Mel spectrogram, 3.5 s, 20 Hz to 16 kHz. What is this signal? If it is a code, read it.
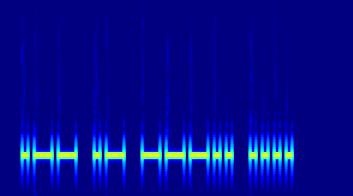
Morse code, heard as a keyed tone, about 20 wpm, 700 Hz. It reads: WA8H
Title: USA Call Signs - 4 Characters - Repeated 3x - 20wpm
